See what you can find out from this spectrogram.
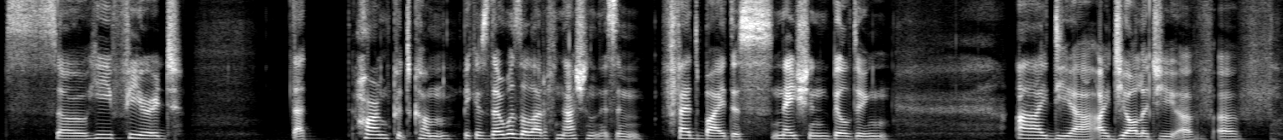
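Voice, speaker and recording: A woman's voice: sits low, fairly even intonation, takes it slowly, no echo, studio quality. A woman journalist from Turkey, bilingual with Arabic as her first language, answering interview questions thoughtfully, often restarting phrases and laughing lightly. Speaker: journalist guest. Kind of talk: podcast interview.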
